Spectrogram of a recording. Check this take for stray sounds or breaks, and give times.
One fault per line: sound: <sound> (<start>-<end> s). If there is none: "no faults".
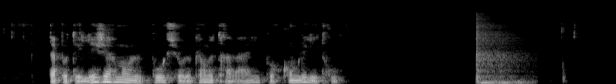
sound: thud (4.8-5.4 s)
